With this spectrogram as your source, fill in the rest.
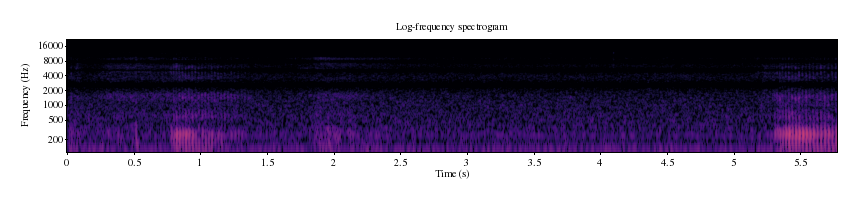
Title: The snoring dog...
